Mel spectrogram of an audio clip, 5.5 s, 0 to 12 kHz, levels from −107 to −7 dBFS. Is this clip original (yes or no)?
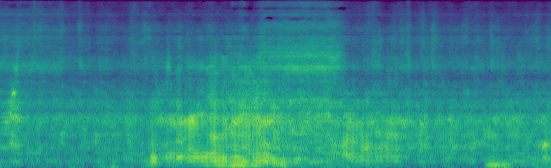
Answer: no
